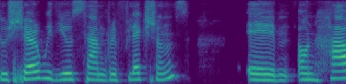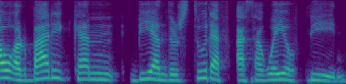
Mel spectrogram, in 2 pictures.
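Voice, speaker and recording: A woman with a fairly high pitch speaks at a fairly slow pace with ordinary pitch variation, her voice dry and close with no echo over a quiet background. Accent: strong Spanish. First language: Spanish. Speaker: academic speaker. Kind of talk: lecture. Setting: webinar.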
